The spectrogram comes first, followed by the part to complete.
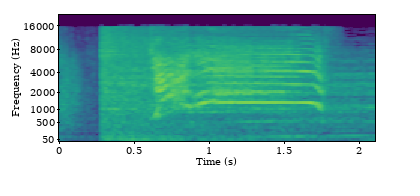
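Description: A woman's high-pitched scream that rises sharply, holds steady for about a second and cuts off abruptly near the end, over low rumbling horror-film music.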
